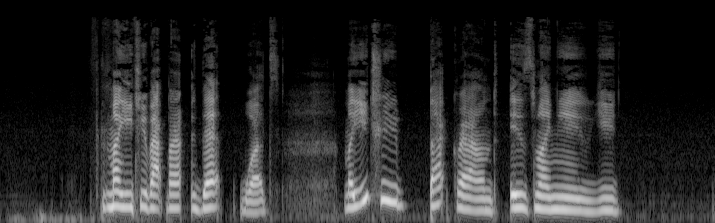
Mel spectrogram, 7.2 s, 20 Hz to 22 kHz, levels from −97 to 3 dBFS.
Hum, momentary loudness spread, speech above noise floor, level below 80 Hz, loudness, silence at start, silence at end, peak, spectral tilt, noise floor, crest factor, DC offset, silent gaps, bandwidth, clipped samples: none; 9 LU; 46 dB; -60 dBFS; -22 LUFS; 1 s; 0.95 s; -6 dBFS; -7 dB/octave; -67 dBFS; 18 dB; under 0.1%; none; 11 kHz; under 0.1%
